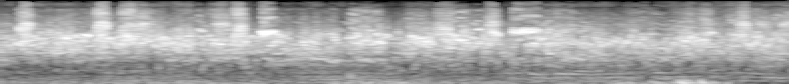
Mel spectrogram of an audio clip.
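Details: Aviary colony of budgerigars, many birds calling at once; steady busy chirping and scratchy squawks with a few clear whistled notes rising above the chorus.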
